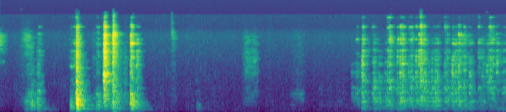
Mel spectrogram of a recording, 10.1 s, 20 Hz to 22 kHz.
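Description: Wooden 2x4 boards being handled: a few loud knocks and clunks of wood on wood in the first three seconds, then from about seven seconds in a steady rough scraping and rubbing of wood.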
